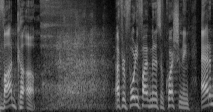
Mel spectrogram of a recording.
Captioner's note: laughter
